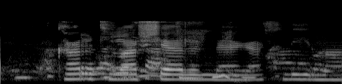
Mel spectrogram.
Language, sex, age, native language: Icelandic, female, 9, Icelandic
